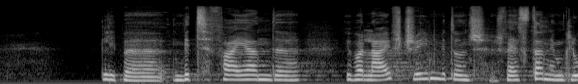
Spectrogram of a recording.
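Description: A middle-aged woman sings through a microphone in an echoing room.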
